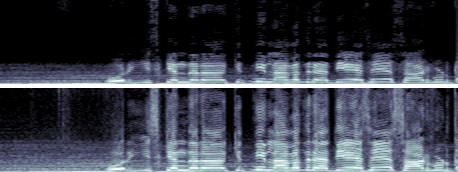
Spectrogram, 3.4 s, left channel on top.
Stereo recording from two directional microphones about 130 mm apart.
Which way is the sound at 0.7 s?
30° right (ahead or behind).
